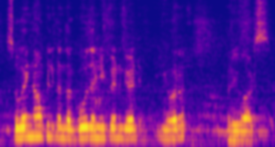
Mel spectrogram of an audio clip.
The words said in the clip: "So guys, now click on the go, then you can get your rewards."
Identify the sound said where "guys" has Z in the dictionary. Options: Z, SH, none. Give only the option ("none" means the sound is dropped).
none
